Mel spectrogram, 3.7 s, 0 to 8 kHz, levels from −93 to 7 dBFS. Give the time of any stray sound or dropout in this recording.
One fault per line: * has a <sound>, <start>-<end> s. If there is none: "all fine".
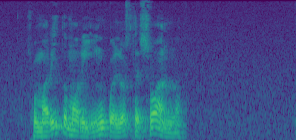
all fine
